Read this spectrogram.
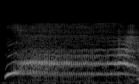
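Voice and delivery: loud mock wail of a child; imitated bawling. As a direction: burst out crying loudly, hammed-up. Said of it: "He started breaking out in".

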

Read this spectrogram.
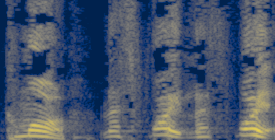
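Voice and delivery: high, worked-up goading; fight challenge. Retold or imitated. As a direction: egg the opponent on.

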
